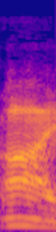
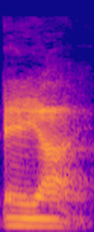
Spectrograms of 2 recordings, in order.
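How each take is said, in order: First: The name is said as a single syllable. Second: The name is said as two separate syllables. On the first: The speaker calls it wrong. "It's not like it's I" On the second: The speaker calls it right. "people pronounce it A I"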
